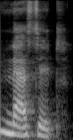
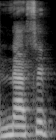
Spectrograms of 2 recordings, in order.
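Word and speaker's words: Knesset: नेसेट, के silent है, नेसेट पढ़ेंगे इसे।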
